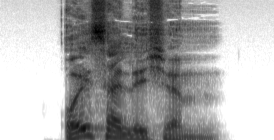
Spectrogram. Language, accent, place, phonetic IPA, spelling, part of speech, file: German, Germany, Berlin, [ˈɔɪ̯sɐlɪçm̩], äußerlichem, adjective, De-äußerlichem.ogg
- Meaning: strong dative masculine/neuter singular of äußerlich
